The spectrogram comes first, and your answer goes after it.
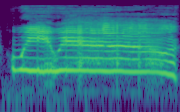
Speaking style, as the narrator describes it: cried all the mice in a shrill chorus

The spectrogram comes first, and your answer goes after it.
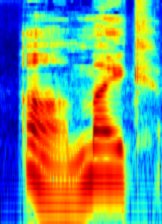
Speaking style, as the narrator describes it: said, sighing deeply

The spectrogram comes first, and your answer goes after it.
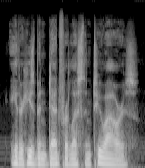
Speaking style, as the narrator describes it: Sykes said quietly to himself

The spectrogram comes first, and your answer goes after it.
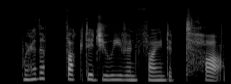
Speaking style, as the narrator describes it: Levi hissed

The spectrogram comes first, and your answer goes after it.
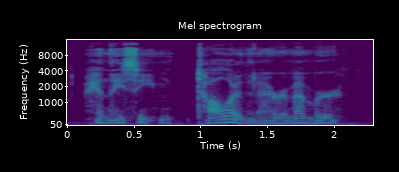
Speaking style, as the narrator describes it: he added in a whisper

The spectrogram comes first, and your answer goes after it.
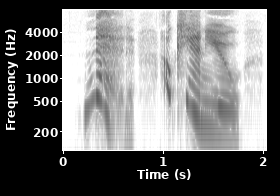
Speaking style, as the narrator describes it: exclaimed Conseil

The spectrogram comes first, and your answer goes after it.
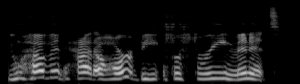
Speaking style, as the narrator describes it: Jordan moaned

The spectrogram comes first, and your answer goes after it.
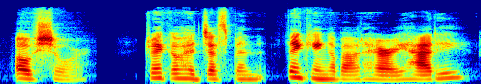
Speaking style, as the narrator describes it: sighing loudly

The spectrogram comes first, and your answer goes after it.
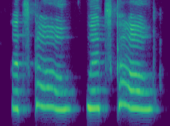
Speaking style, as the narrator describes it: Splendor cried

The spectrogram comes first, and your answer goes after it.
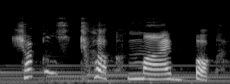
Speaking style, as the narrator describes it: howled Bright

